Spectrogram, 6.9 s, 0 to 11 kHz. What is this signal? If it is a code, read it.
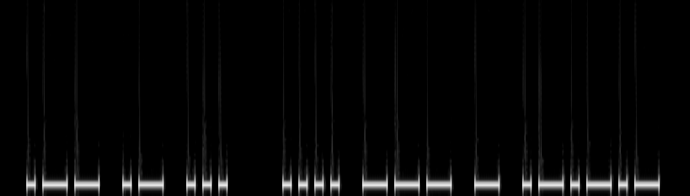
Morse code, heard as a keyed tone, about 16 wpm, 700 Hz. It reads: WAS HOT.
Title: Sentences from Top 1000 Words - Review Part 5 - 15wpm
